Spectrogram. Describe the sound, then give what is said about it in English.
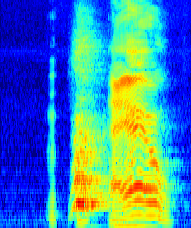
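Dogs barking at home: a few loud, quick barks in a short burst, the last drawn out into a longer, wavering yelp. “I'm yelling at my dogs because they won't stop barking because they're dogs.”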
